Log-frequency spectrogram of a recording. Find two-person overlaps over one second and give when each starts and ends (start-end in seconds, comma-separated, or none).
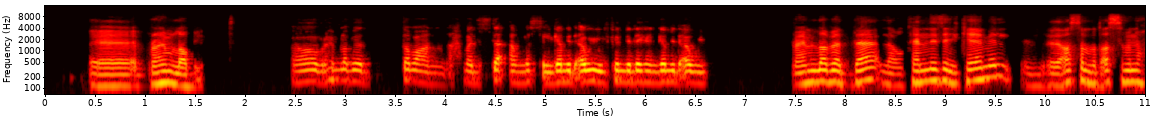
none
